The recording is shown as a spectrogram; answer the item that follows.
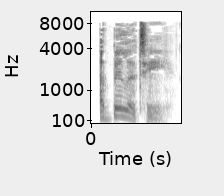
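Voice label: "ability", British English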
